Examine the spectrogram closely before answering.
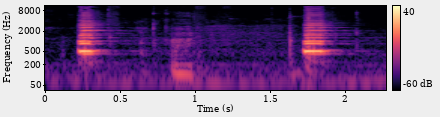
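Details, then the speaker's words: Peugeot 307 horn after its failing contacts were sanded and cleaned of crust: two short, clean toots about a second and a half apart, each a steady clear tone; the horn now works normally. "funcionando simples. Só passar uma lixazinha nos contatos. E limpar, tirar aquela crostazinha."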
